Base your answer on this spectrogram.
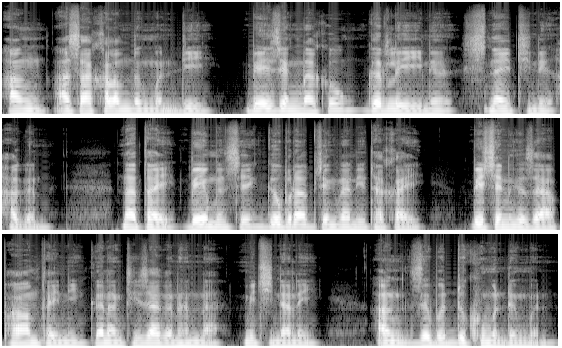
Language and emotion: Bodo, sad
